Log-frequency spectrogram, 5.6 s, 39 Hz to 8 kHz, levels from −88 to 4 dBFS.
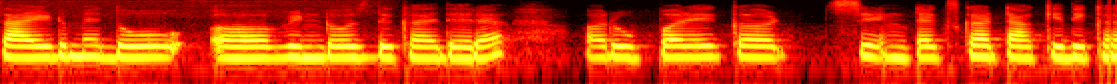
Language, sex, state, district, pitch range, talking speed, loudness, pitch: Hindi, female, Gujarat, Valsad, 210-220 Hz, 170 wpm, -16 LUFS, 215 Hz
